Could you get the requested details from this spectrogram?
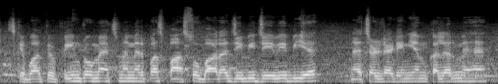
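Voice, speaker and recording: A man with a Pakistani accent working as a phone seller, giving a repetitive sales pitch that lists models and prices. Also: flat delivery, fast, a crowd in the background. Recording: noisy room with clear background noise.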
